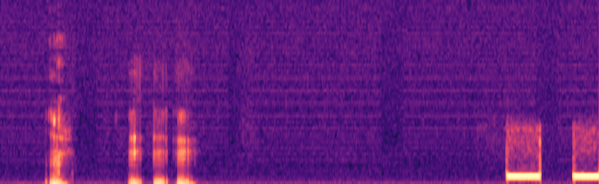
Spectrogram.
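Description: Telephone tones sound while dialing a call to Puerto Rico on a Verizon line: four short bursts, then two longer steady tones after a quiet gap.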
